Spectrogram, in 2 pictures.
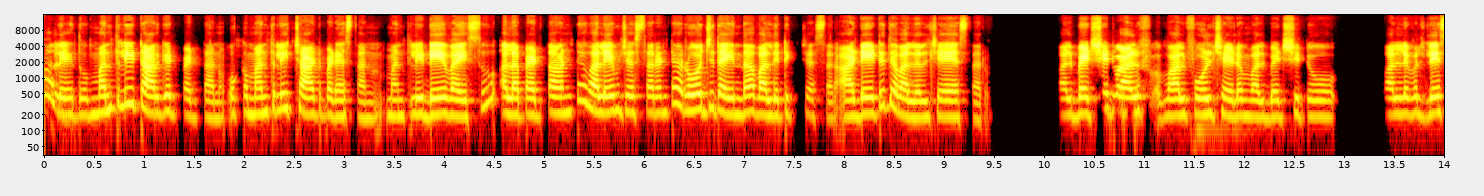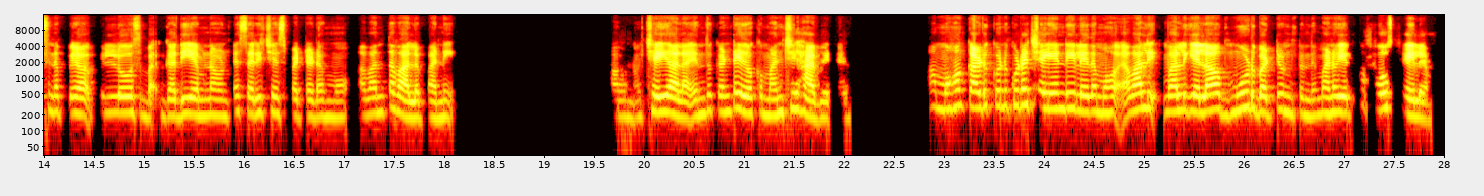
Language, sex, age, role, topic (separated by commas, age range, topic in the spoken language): Telugu, female, 30-34, guest, మీ ఇంట్లో మీ ఉదయం సాధారణంగా ఎలా మొదలవుతుంది?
